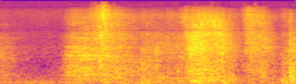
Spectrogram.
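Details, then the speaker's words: Normal breath sounds on stethoscope diaphragm auscultation of a male during deep breaths: clear airy hiss, bronchovesicular upper chest, vesicular over lung fields, clear and equal bilaterally, no wheezes or crackles. "unable to hear any tracheal sounds he does have bronchovesicular sounds um in his upper chest and then um vesicular sounds over the long fields his lungs are clear and equal to auscultation bilaterally"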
